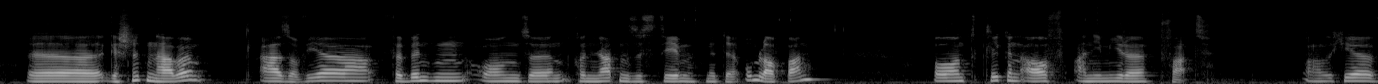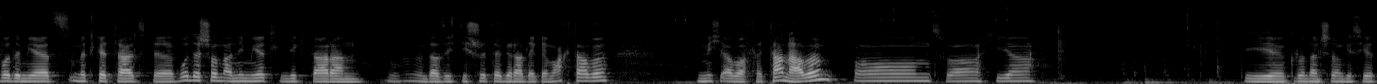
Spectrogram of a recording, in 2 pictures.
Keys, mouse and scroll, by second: 6.8 click, 7.8 click, 10.8 click, 20.5 click, 22.6 click, 23.7 click, 25.0 KP_2, 25.2 KP_5, 25.4 KP_0, 25.9 Return.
